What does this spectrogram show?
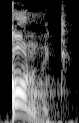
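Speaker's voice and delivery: CONvict, stressed on CON and falling; first-syllable stress. Shown as a demonstration. Teacher showing convict used as a noun, first-syllable stress. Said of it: "the stress is here".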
